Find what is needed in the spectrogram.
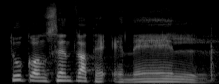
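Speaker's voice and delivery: hushed, gentle counsel; soft urging. Real, not acted. Quiet closing exhortation.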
